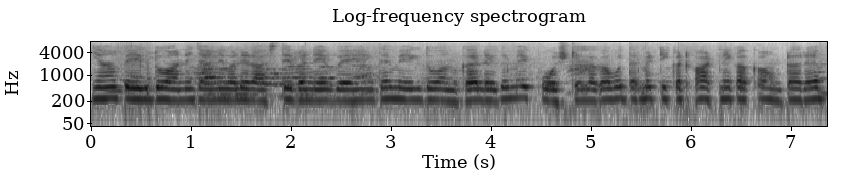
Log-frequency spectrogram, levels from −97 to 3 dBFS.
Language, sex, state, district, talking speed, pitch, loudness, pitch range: Hindi, female, Maharashtra, Mumbai Suburban, 235 wpm, 220 Hz, -15 LUFS, 215-230 Hz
